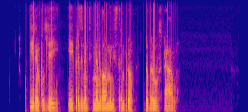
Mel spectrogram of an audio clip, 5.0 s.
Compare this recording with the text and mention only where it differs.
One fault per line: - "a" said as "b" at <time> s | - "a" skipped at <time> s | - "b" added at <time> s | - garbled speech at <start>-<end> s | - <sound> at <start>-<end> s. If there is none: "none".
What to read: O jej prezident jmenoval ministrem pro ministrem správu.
- "týden později" added at 0.5 s
- "ministrem" said as "dobrou" at 2.9 s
